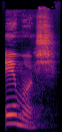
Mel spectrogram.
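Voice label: "эмӧсь", Komi, female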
